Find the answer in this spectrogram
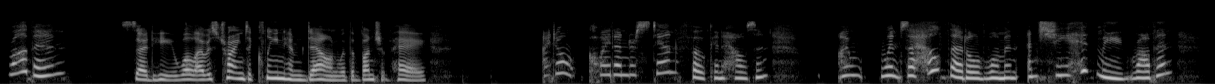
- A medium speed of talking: Yes, average, 175 wpm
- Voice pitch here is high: Yes, very high, 290 Hz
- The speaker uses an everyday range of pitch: No, wide, 8.9 semitones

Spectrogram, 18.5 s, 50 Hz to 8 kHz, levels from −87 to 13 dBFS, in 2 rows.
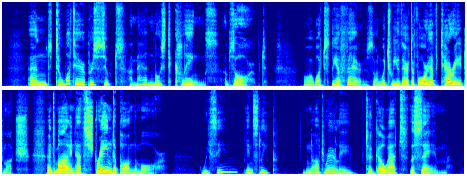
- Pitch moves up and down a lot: Yes, wide, 7.2 semitones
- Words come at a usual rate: No, slow, 125 wpm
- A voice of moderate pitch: Yes, medium, 160 Hz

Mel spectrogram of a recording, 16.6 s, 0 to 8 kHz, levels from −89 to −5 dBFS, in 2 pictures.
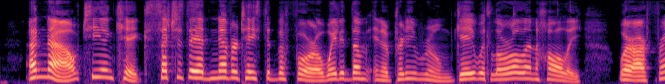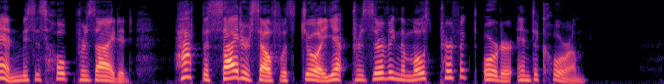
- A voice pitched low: No, medium, 185 Hz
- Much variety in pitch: Yes, wide, 5.7 semitones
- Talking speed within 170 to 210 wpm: No, average, 150 wpm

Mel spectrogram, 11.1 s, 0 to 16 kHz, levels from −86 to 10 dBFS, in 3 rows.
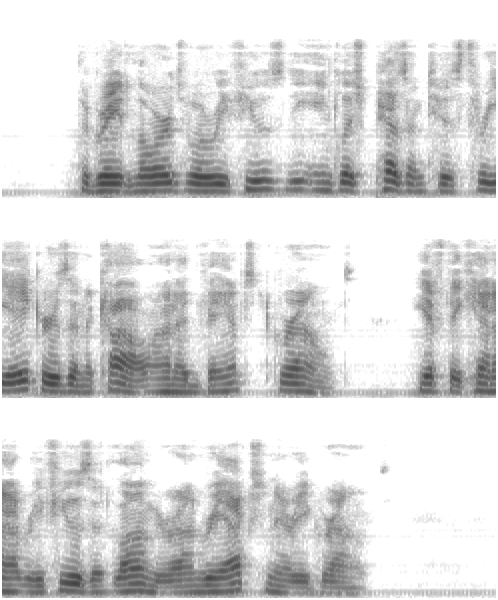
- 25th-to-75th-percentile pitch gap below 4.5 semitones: Yes, average, 3.4 semitones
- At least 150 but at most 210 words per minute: No, average, 140 wpm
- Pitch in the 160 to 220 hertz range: No, low, 135 Hz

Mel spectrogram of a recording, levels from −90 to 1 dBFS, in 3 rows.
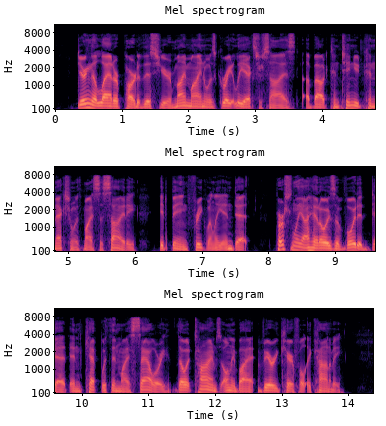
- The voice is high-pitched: No, very low, 95 Hz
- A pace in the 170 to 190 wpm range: Yes, average, 175 wpm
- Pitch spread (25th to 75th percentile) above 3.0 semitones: Yes, average, 4.1 semitones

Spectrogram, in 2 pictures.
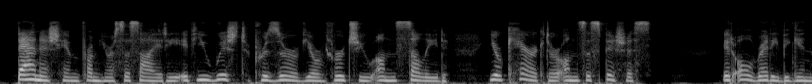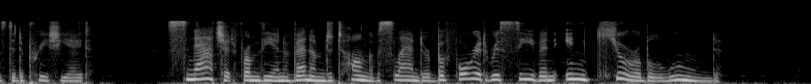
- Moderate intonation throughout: Yes, average, 3.5 semitones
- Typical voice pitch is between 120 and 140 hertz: No, medium, 185 Hz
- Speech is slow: Yes, slow, 130 wpm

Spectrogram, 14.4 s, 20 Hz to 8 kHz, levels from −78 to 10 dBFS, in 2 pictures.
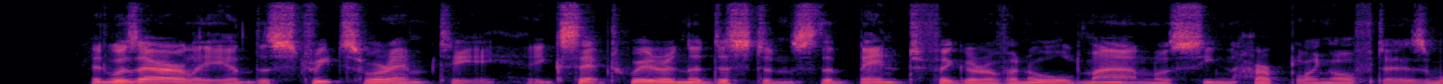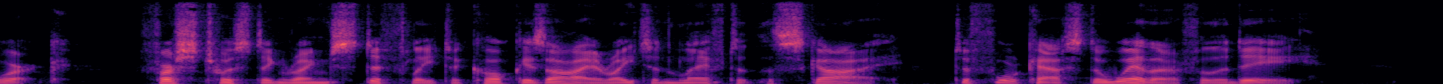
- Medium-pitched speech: No, low, 100 Hz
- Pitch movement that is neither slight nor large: Yes, average, 4.6 semitones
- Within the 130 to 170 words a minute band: No, average, 200 wpm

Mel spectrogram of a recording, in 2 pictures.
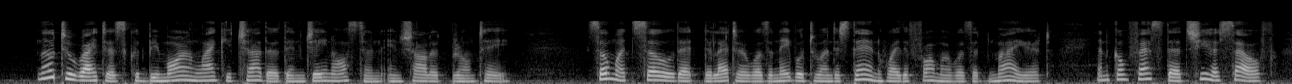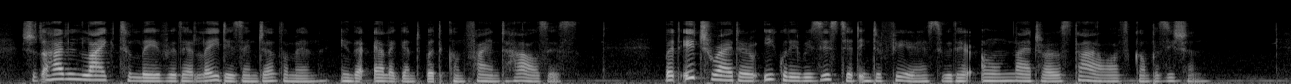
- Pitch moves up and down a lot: No, average, 4.0 semitones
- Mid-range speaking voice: Yes, medium, 155 Hz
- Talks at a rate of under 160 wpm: Yes, average, 150 wpm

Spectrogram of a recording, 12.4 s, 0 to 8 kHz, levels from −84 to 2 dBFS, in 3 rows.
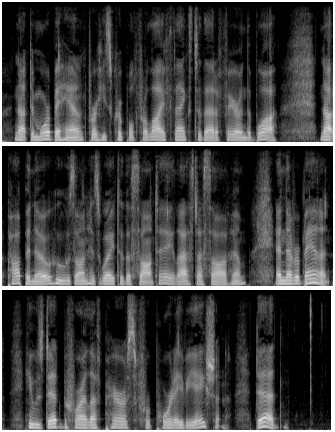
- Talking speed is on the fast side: Yes, fast, 215 wpm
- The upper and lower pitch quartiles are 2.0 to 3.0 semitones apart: Yes, narrow, 2.5 semitones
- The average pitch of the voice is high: No, medium, 160 Hz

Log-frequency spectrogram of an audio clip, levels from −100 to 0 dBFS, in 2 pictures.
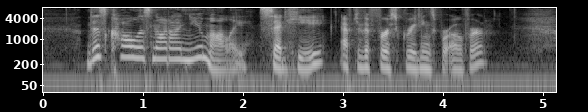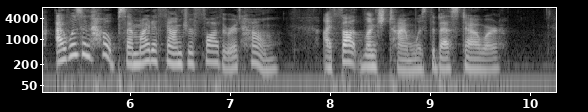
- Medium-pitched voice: No, high, 200 Hz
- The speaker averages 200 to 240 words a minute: Yes, fast, 205 wpm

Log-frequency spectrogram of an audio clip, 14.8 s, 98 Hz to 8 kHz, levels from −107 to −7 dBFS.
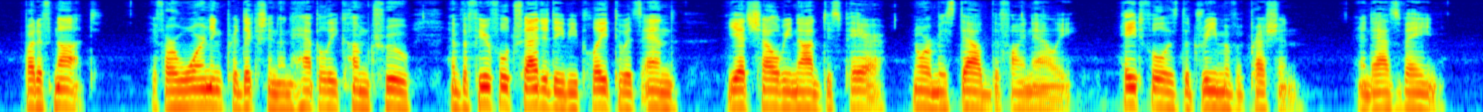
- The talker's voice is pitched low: Yes, low, 110 Hz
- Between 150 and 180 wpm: Yes, average, 155 wpm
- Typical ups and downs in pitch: No, narrow, 1.9 semitones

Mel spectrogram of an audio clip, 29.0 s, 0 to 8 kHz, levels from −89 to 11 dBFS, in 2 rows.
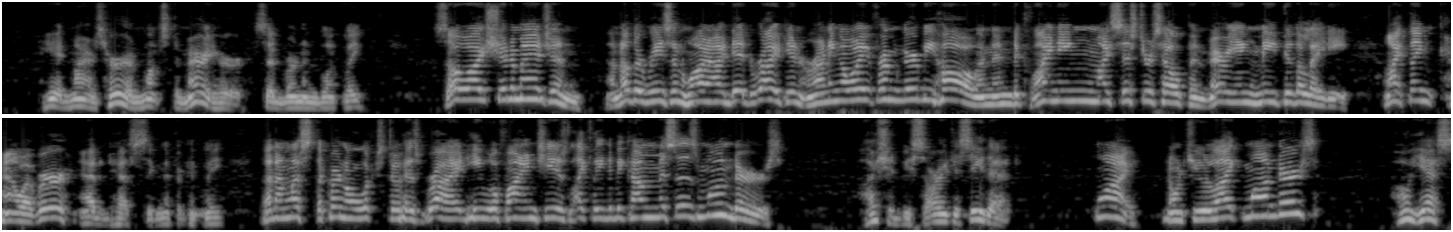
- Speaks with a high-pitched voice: Yes, high, 215 Hz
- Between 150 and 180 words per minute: Yes, average, 160 wpm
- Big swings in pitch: Yes, wide, 6.1 semitones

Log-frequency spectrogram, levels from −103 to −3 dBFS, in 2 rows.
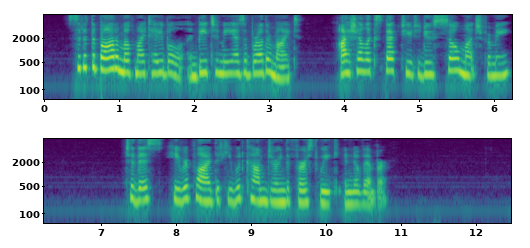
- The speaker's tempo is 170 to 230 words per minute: Yes, average, 190 wpm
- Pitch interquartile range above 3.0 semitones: Yes, average, 4.0 semitones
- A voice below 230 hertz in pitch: No, high, 245 Hz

